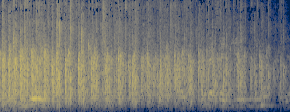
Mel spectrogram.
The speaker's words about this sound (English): But yeah, so if we could just get a round of applause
